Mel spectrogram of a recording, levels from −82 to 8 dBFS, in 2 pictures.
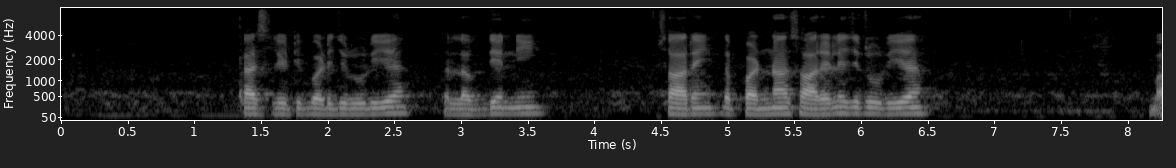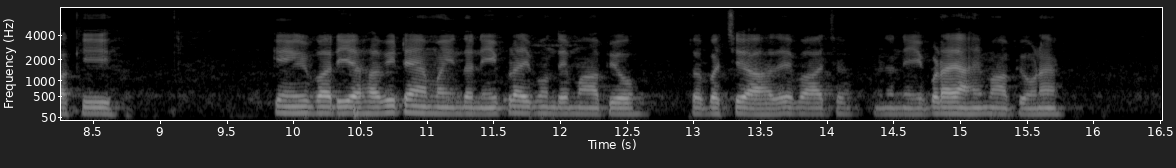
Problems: low volume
